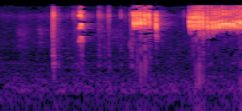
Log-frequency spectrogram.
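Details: Velvet-fronted nuthatch (rambatan): a few thin clicks, then a sharp high rattle and a longer, fast, pulsing trill at the end.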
